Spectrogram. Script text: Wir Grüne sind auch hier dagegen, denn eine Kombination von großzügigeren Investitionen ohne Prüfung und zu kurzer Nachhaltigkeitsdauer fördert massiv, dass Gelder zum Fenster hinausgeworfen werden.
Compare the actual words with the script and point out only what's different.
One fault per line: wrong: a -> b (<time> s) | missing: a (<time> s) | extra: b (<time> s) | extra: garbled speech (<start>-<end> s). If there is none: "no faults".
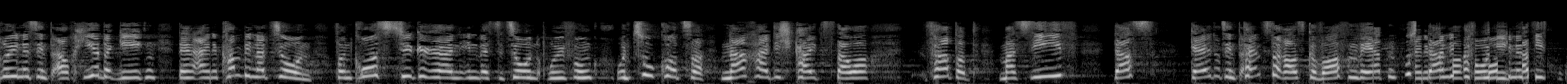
missing: ohne (5.4 s)
wrong: zum -> sind (12.2 s)
extra: garbled speech (14.0-15.5 s)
